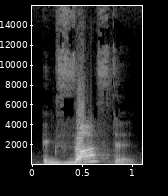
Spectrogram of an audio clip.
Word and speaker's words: exhausted: spellings who whose whole the h is silent in these words our honest honor air oh vehicle exhausted exhibit rhyme rhythm some common expressions are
